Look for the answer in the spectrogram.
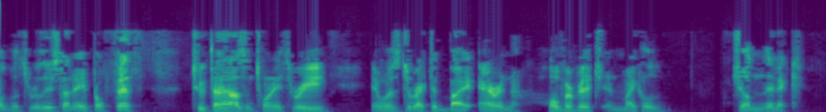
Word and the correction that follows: Horvath: Butcher that one for Horvath. Wow. Horvath, yeah, I'm sorry.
